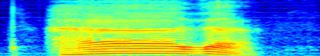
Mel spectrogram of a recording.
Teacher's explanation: Di situ ada ha di situ dibaca panjang, hadza. Ha-nya dibaca panjang. Kalau kita melihat di mushaf memang itu makanya fathah berdiri ya. Artinya dibaca 2 harokat. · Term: mat asli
